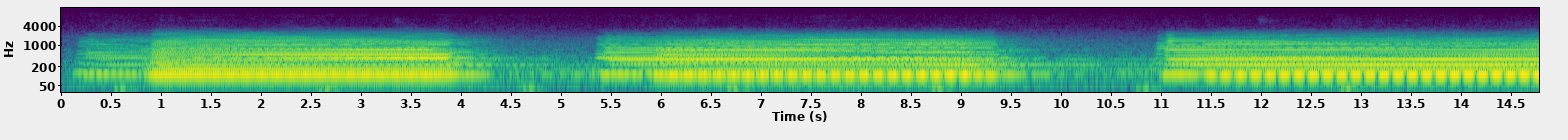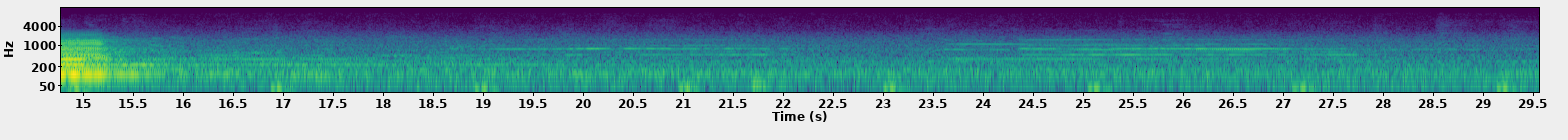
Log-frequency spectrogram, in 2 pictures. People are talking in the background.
15.7 18.8

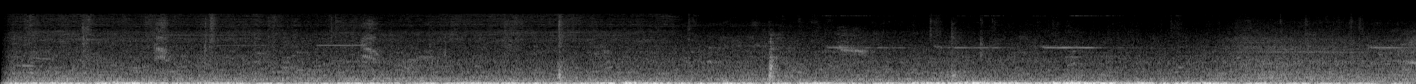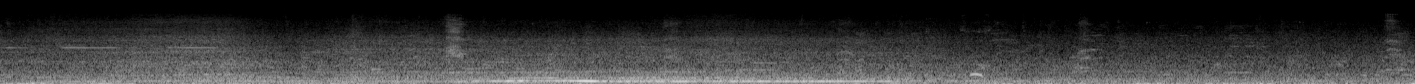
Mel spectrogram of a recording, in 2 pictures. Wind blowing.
0.0 2.8

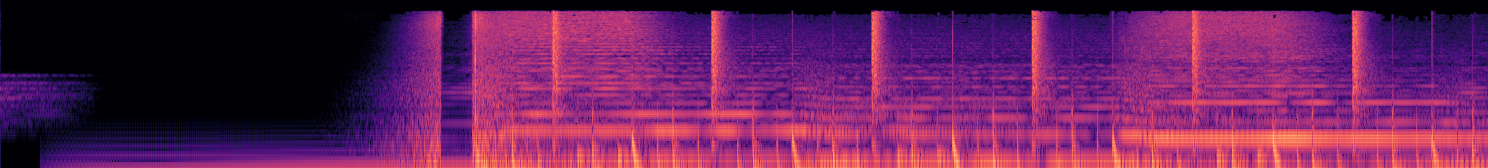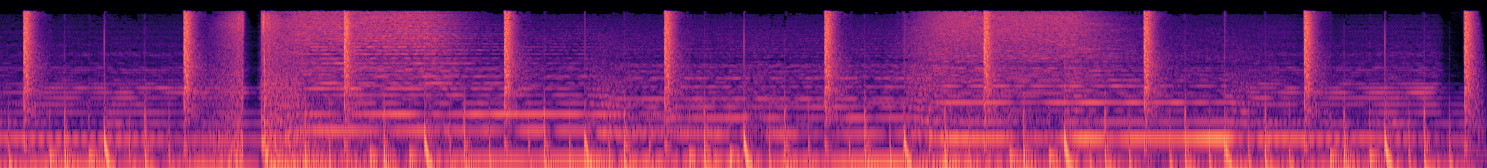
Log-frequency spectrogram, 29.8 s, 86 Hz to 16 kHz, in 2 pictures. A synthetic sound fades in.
3.1 4.6

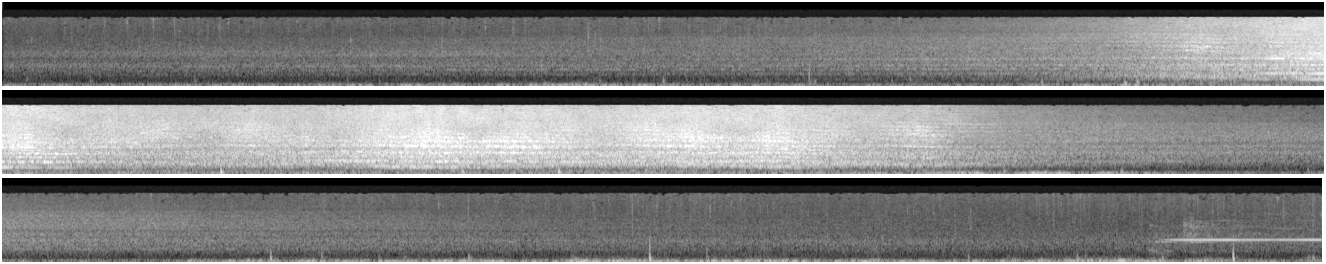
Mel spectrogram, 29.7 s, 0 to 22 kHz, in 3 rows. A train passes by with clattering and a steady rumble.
7.3 21.1

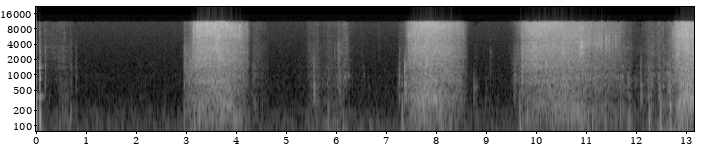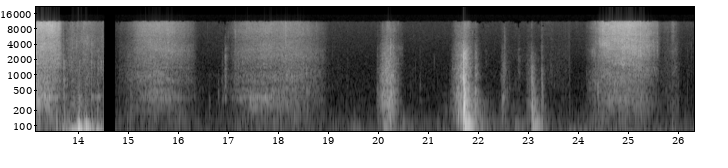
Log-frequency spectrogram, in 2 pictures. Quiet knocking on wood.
5.4 5.7

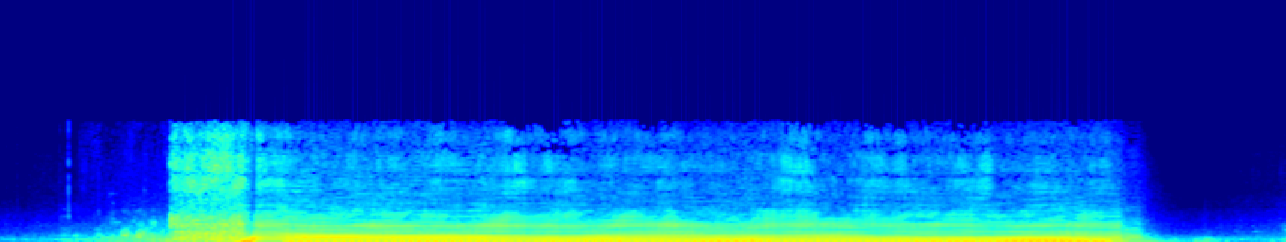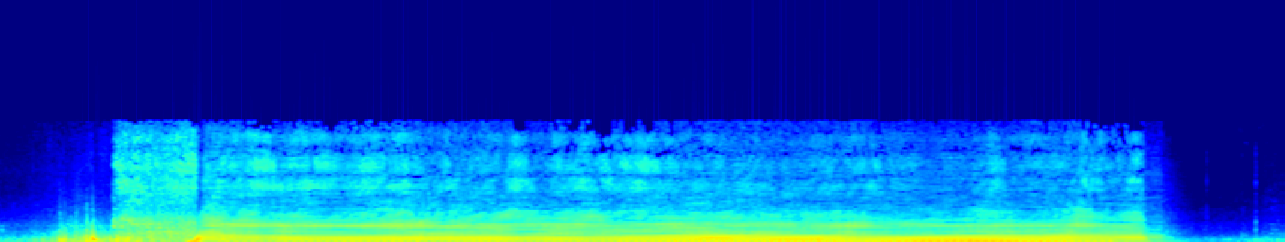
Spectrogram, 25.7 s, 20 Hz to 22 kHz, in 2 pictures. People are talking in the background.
0.6 1.8

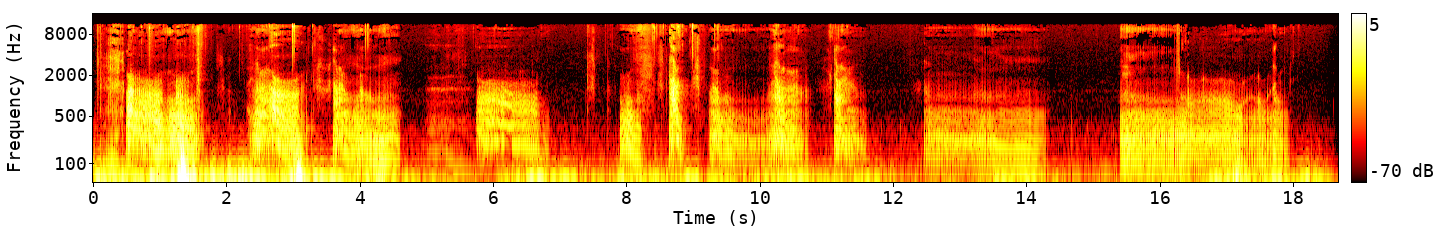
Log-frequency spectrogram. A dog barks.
8.6 9.0

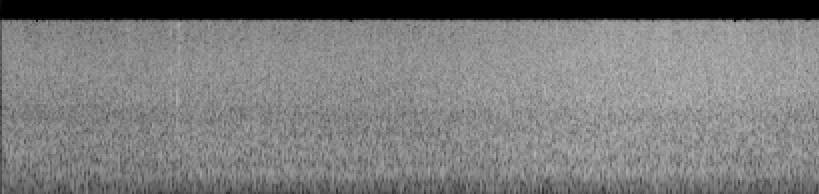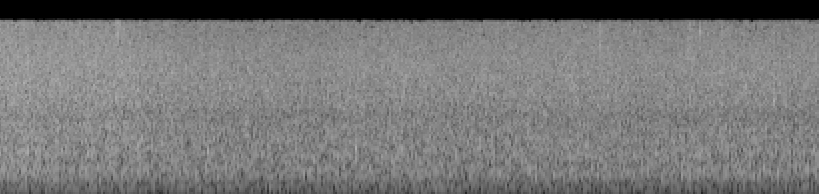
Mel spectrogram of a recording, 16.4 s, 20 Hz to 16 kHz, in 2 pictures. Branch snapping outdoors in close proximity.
1.6 2.0

